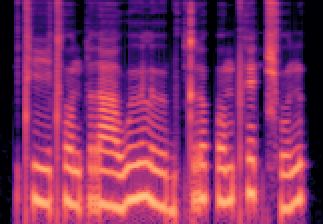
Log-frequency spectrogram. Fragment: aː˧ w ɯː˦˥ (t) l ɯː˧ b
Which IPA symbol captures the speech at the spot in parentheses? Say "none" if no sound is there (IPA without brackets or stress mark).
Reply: none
